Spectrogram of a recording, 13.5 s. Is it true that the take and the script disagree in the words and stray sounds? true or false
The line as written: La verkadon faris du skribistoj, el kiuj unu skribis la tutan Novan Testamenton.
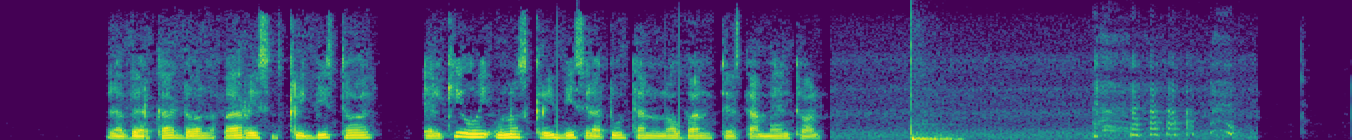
true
